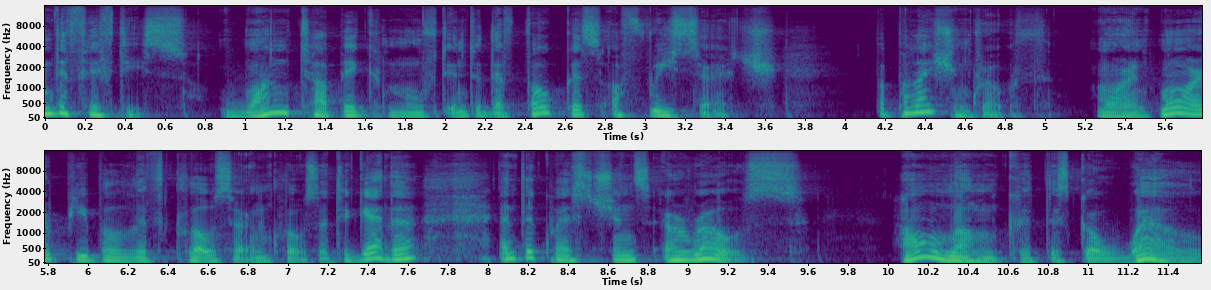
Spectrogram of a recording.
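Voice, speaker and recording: With a German accent, a man speaks at a moderate pace in a medium pitch, his dark, mellow, somewhat breathy voice making very wide pitch swings in a dry, close sound with no echo. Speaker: science documentary narrator. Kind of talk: documentary narration.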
